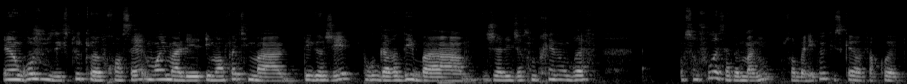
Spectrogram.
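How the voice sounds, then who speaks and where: A young woman from France telling a storytime on her vlog, casual and slangy, acting out what people said to her. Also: mid-range voice. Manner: fast, slangy, animated retelling. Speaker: YouTuber.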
